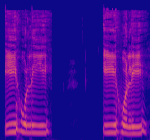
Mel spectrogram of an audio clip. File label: "ehole", muscogee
